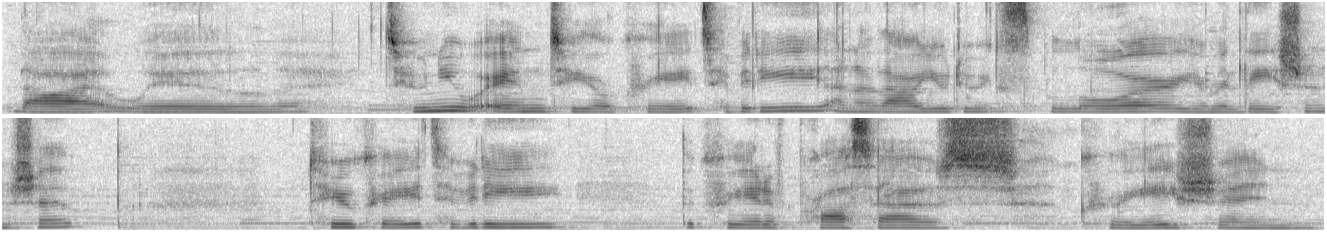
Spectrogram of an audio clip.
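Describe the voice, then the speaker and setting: Soft woman doing a rambly guided meditation, really slow and mellow, faint music behind. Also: medium pitch. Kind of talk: impromptu guided meditation with casual rambling introduction.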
